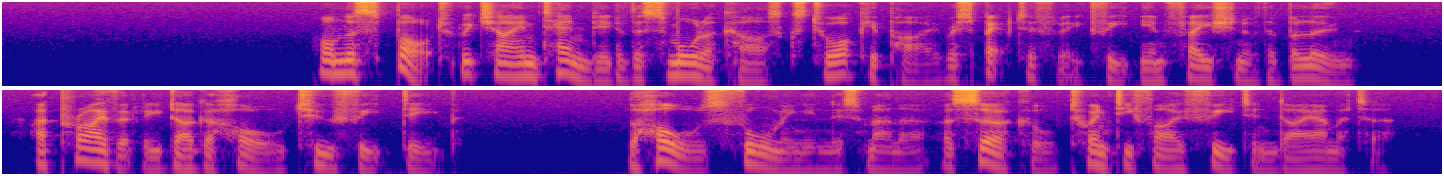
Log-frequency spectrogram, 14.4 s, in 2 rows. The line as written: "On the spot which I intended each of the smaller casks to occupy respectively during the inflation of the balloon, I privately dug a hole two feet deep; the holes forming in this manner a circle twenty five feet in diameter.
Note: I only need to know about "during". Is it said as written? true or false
false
